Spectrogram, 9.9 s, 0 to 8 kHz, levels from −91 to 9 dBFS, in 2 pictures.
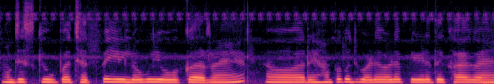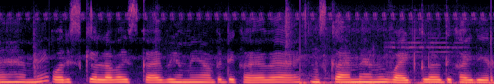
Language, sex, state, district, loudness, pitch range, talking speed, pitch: Hindi, female, Maharashtra, Chandrapur, -21 LUFS, 220-230 Hz, 220 wpm, 230 Hz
